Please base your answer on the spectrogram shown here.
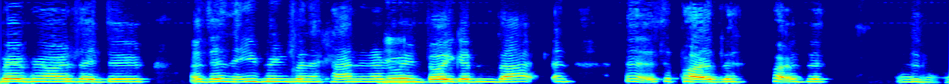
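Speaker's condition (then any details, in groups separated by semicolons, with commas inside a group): Cerebral palsy; affects balance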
